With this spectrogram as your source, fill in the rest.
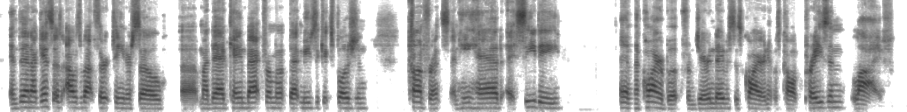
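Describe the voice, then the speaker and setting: A man with a Southern accent speaks in a monotone, flat intonation at a fairly high pitch and moderate pace, with a dry, close sound and no echo. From South Carolina. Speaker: church musician and arranger. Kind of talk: interview.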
